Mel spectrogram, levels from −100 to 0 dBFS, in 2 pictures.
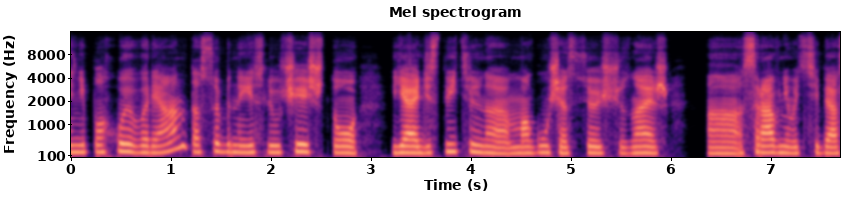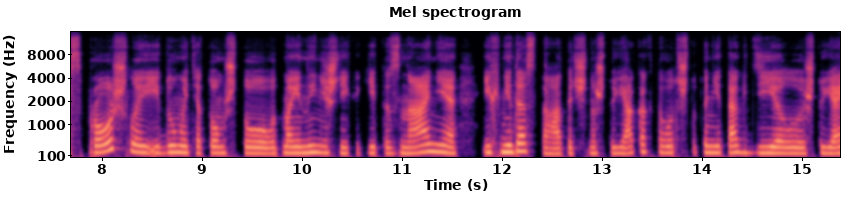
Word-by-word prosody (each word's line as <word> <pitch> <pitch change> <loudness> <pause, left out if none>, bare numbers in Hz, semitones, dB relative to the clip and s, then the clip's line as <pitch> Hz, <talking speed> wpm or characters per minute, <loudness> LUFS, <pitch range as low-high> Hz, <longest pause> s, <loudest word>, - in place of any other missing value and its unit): неплохой 205 +2 +1
вариант, 195 - 0
особенно 205 0 -1
если 195 +1 -1
учесть, 210 +2 +3
что 185 -2 0 0.3
я 185 0 +7
действительно 190 -3 0
могу 180 +3 0
щас 180 -2 +1
всё 185 - -3
еще, 175 -1 -3
знаешь, 180 0 +3 0.4
э, 170 -1 0
сравнивать 185 -2 +2
себя 180 -2 +1
с 175 - -7
прошлой 205 -1 +1
и 185 - -2
думать 195 -1 0
о 180 - -1
том, 180 +1 -3
что 170 -3 0
вот 170 +2 -4
мои 180 0 +2
нынешние 185 -2 -1
какие-то 165 0 -7
знания, 180 +2 +1 0.2
их 195 +2 -2
недостаточно, 170 -6 0
что 175 - -4
я 170 +1 -2
как-то 205 -1 -5
вот 185 0 -3
что-то 195 +2 -5
не 190 0 0
так 190 +1 0
делаю, 175 -2 0
что 175 - -4
я 170 0 +2
185 Hz, 155 wpm, -22 LUFS, 175-200 Hz, 0.4 s, я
